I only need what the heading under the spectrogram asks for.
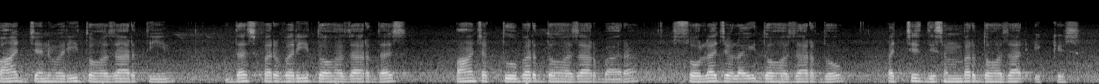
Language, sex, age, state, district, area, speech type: Urdu, male, 18-30, Uttar Pradesh, Aligarh, urban, spontaneous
